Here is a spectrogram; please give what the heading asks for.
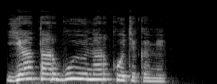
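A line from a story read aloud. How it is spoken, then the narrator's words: Flat even tone. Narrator (Russian): произнесла она ровным тоном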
